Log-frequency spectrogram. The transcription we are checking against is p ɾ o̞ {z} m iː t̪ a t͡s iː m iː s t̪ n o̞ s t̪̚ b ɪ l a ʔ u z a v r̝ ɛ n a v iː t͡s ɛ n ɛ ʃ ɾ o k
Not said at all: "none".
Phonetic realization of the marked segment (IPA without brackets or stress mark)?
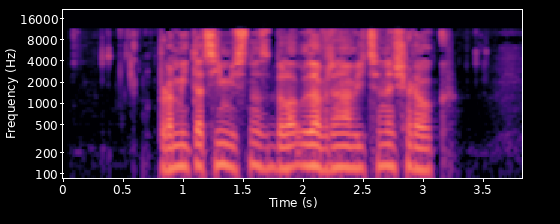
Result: none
